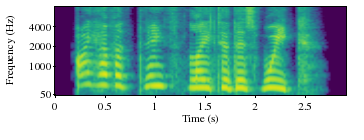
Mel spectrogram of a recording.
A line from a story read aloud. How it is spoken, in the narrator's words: Tim shouted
